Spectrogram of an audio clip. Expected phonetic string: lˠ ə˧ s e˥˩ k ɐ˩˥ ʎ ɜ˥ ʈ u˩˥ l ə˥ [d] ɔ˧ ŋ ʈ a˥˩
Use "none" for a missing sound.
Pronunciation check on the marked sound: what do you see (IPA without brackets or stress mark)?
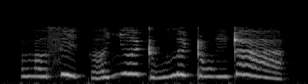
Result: ʈ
